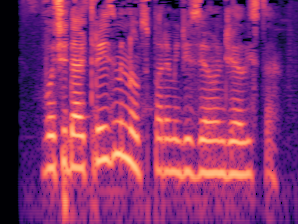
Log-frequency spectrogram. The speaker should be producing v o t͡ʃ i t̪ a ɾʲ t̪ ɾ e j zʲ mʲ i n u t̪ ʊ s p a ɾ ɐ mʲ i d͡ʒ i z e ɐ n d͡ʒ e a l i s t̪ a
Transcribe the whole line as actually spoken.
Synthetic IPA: v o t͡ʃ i d̪ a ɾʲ t̪ ɾ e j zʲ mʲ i n u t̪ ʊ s p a ɾ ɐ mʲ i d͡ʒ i z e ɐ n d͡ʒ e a l i s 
